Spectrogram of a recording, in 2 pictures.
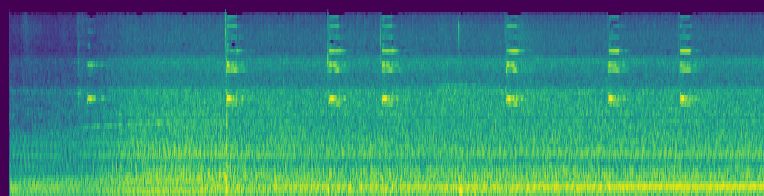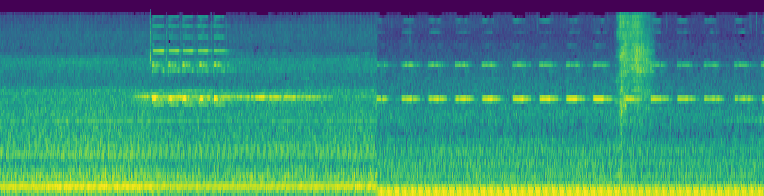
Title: Laser Hair Removal Treatment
